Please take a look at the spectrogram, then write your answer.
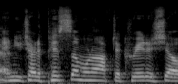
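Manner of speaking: normal talking voice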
